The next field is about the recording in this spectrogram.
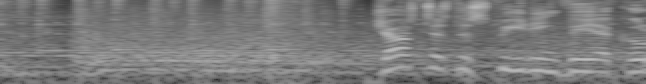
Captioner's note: edgy dramatic music; dragsters revving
